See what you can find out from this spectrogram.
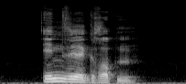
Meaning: plural of Inselgruppe
- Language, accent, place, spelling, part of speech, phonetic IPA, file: German, Germany, Berlin, Inselgruppen, noun, [ˈɪnzl̩ˌɡʁʊpn̩], De-Inselgruppen.ogg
